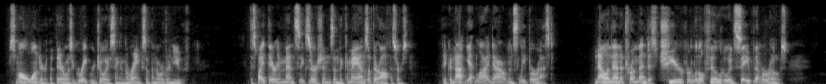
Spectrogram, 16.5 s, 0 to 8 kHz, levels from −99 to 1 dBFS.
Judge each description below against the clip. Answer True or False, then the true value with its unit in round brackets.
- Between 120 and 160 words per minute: False (170 wpm)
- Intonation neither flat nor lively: False (5.8 semitones)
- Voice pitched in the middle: False (90 Hz)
